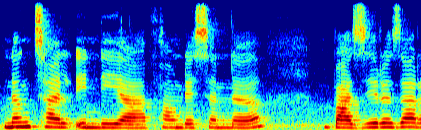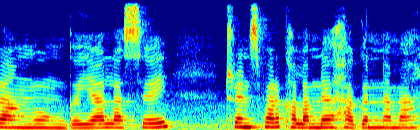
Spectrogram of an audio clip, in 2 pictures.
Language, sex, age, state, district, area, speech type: Bodo, female, 18-30, Assam, Kokrajhar, rural, read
